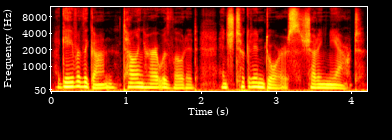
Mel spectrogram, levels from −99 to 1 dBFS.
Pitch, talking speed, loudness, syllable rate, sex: 145 Hz, 255 wpm, -17 LUFS, 5.9 syllables/s, female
